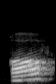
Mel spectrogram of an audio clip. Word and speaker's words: ق: Qaf, un parmi les lettres qui va mourir.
